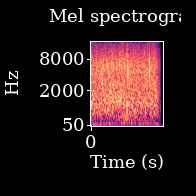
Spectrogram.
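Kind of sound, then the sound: nature, rain falling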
